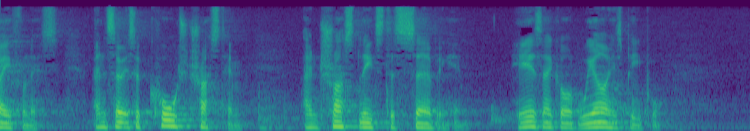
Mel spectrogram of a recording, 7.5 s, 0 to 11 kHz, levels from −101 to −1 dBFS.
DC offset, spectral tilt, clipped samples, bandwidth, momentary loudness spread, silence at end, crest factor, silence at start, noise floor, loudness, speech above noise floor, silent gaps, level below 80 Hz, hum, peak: under 0.1%; -5.5 dB/octave; under 0.1%; 9.4 kHz; 20 LU; 0.9 s; 22 dB; 0 s; -63 dBFS; -30 LUFS; 33 dB; none; -58 dBFS; none; -10 dBFS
